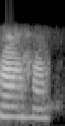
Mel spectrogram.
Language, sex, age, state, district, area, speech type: Marathi, female, 18-30, Maharashtra, Ahmednagar, urban, conversation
